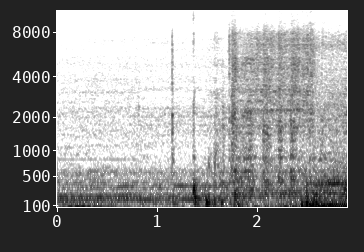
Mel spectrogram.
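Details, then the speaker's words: MiniVan after a sticking relay was freed, re-tested with the ignition: brief starter cranking, then the engine catches cleanly and rises to a steady run, no clicking; engine warning light also gone. "Là, ça marche quand j'appuie sur la [ __ ] C'est que ça marche les amis."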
